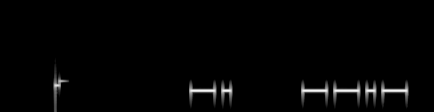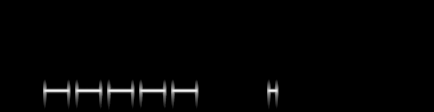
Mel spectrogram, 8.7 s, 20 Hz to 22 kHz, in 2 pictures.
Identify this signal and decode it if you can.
Morse code, heard as a keyed tone, about 15 wpm, spaced as for 9 wpm, 700 Hz. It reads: NQ0E
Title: USA Call Signs - 4 Characters - 3x Character Spacing - 15wpm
